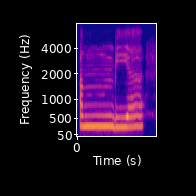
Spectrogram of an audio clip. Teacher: میم کے لیے ہونٹوں کو بند کیا جائے اور پھر با کے لیے ہونٹوں کو جدا کیا جائے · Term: اقلاب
